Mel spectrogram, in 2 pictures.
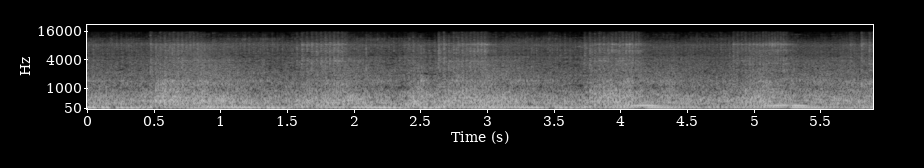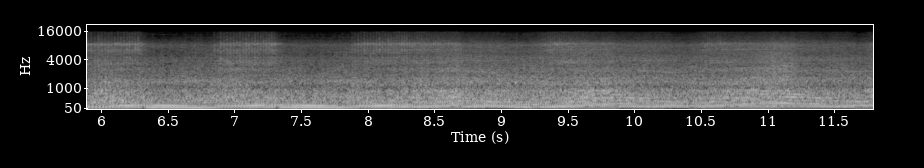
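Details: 2021 Honda Beat scooter after CVT rebuild with aftermarket parts for rough noise: idle then several smooth rev rises and falls, no grinding or rattle from belt drive; normal CVT.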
